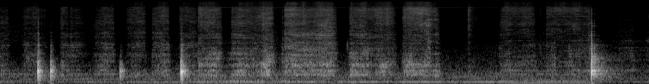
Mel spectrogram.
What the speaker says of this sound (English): I'm using a plastic trim tool inside of the rag. That'll help me get inside of the cover.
